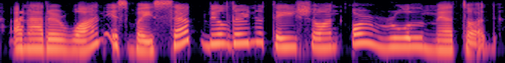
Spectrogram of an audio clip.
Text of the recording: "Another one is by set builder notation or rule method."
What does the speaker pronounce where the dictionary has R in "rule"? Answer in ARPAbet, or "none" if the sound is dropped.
R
